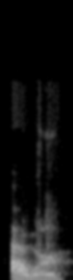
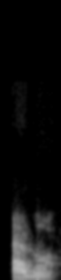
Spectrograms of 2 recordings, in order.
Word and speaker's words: hour: So our honest, our honest. The H is silent.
